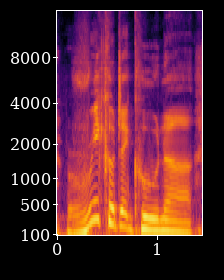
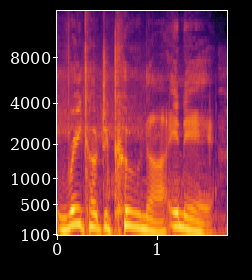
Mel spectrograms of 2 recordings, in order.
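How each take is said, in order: First: Said in the usual way. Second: Hammed-up London accent, dropped d in de; a mock Cockney London twang on Rico de Cunha; jokey London accent tacked onto the name; terrible London accent. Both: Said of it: "I should do it with a terrible London accent".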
